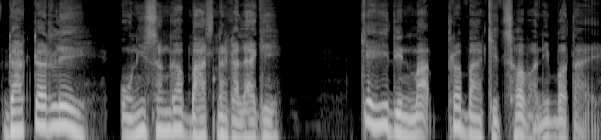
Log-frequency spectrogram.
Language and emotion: Nepali, sad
